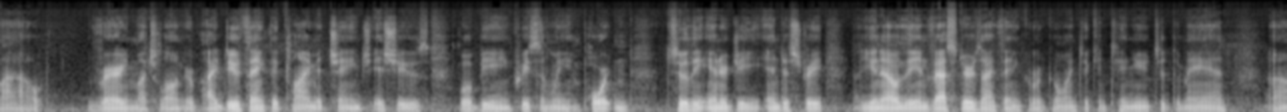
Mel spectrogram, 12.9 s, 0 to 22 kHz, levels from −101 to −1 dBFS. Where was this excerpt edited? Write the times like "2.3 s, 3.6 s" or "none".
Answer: 2.0 s, 8.5 s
